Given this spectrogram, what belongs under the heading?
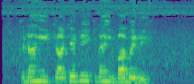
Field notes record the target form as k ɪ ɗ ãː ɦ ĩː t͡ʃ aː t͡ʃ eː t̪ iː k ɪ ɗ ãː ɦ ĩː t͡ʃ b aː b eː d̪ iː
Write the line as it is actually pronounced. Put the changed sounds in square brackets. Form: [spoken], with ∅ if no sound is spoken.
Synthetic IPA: k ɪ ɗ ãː ɦ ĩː t͡ʃ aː t͡ʃ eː [d̪] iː k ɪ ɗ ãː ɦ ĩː [∅] b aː b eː d̪ iː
